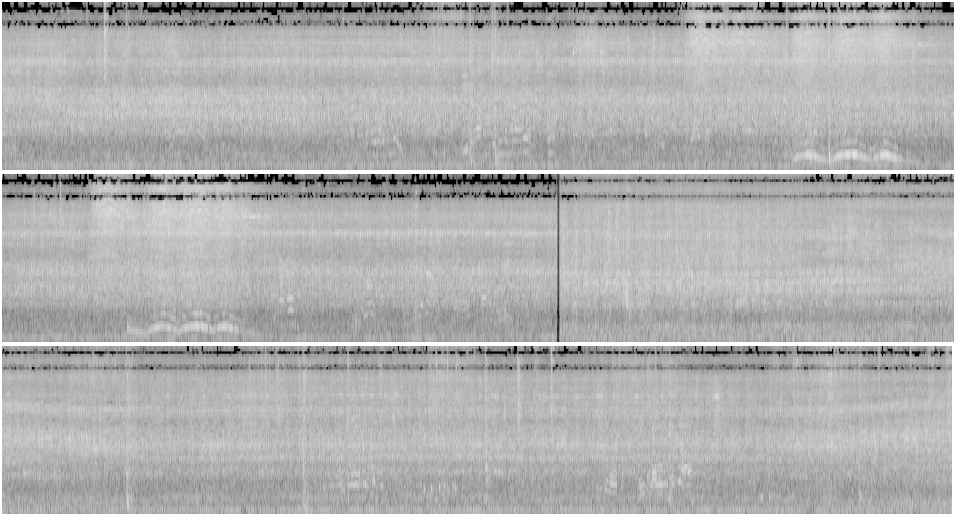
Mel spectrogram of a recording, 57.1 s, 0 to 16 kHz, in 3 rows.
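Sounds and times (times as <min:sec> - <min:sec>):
concrete mixer engine droning: 0:00.0 - 0:57.0.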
